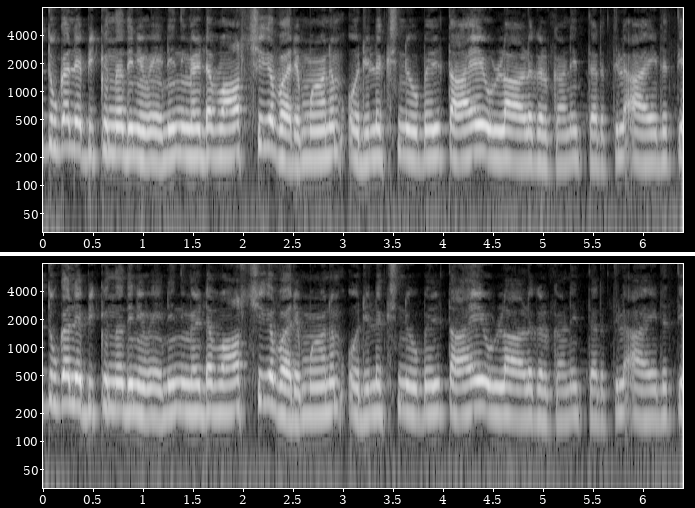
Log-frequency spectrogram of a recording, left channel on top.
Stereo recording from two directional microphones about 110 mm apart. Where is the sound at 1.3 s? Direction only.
15° right (ahead or behind).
